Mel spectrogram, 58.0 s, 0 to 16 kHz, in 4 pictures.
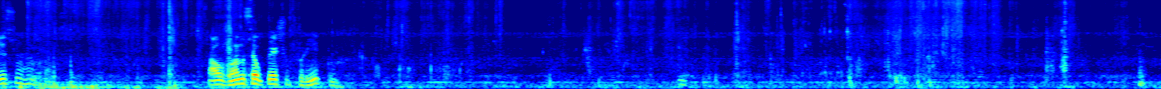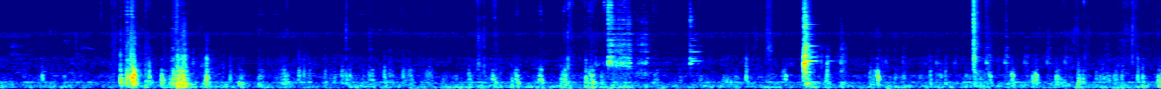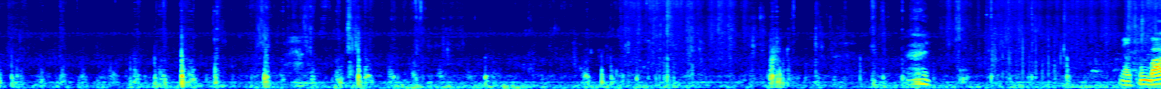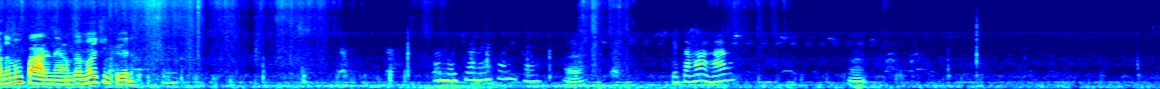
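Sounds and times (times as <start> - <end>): camp cooking gear rattling: 20.9 - 23.5.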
